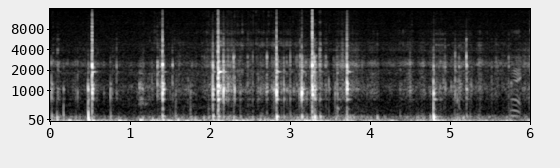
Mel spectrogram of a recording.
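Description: Water splashing with irregular sharp knocks and clicks as a small brown trout is drawn into a landing net and lifted from the water.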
